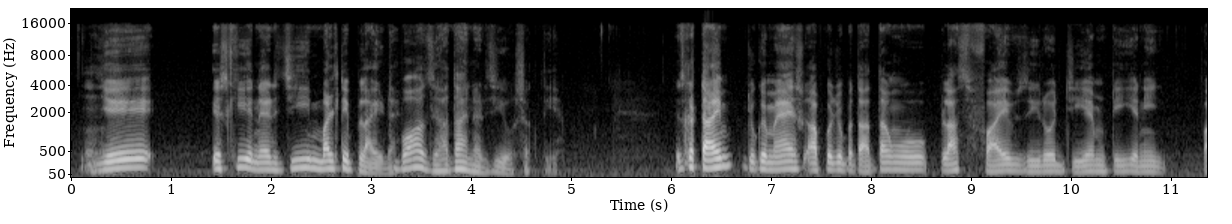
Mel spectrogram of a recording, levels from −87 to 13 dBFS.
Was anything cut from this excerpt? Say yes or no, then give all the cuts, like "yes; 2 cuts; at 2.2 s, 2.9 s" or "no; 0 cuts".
yes; 1 cut; at 3.2 s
